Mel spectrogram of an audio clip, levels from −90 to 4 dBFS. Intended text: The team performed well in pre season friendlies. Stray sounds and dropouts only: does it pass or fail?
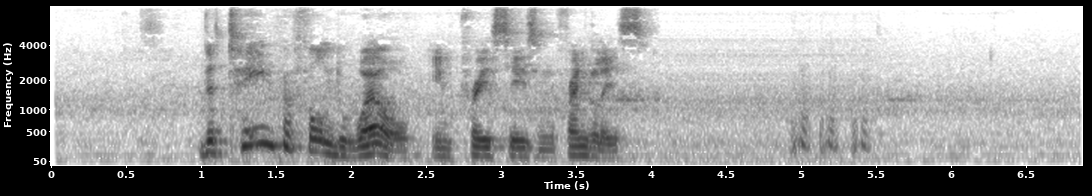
fail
